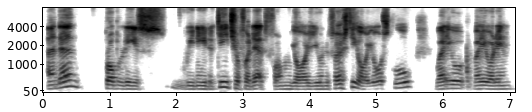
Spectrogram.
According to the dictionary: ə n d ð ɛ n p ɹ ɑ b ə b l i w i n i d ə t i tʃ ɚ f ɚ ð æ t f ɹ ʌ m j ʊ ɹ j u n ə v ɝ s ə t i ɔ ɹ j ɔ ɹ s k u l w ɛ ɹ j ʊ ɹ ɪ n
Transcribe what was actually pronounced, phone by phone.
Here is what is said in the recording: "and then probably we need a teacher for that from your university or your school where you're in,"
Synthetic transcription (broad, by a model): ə n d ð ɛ n p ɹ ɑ b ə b l i w i n i d ə t i tʃ ɚ f ɚ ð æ t f ɹ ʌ m j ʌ ɹ j u n ə v ɝ s ə t i ɔ ɹ j ɔ ɹ s k u l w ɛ w j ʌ ɹ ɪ n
